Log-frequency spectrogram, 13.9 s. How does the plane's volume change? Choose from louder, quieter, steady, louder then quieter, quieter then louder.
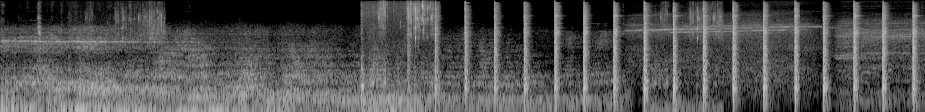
quieter.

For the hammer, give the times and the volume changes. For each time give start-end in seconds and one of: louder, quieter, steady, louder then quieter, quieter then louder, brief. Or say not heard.
6.1-13.8 steady.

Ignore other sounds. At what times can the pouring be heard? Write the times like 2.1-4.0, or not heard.
1.0-2.5, 5.4-6.6, 9.6-10.9.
